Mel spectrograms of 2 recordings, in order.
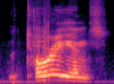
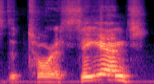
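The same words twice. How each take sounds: First: "Taurians" said cleanly as TOR-ee-ans, high and falling; corrected Taurians. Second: "Taurusians" said with an extra syllable, high and slow, ta-RU-see-ans; mispronounced Taurusians. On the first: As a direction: fix the word, landing "Taurians" correctly. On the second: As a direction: slip into "Taurusians" before catching it. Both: Real, not acted.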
